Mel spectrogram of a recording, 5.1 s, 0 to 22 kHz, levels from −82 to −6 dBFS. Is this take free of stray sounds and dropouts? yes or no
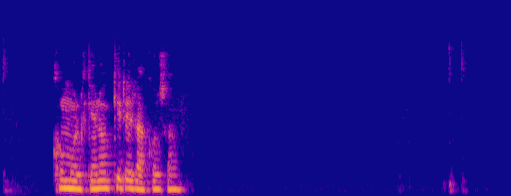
yes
